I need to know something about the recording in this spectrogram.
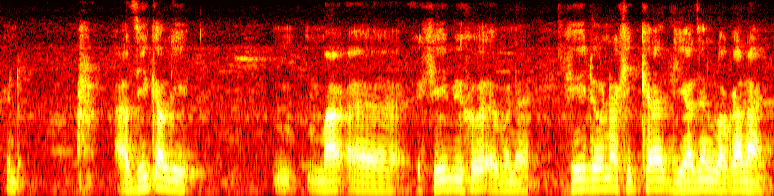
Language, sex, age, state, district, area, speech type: Assamese, male, 60+, Assam, Golaghat, urban, spontaneous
